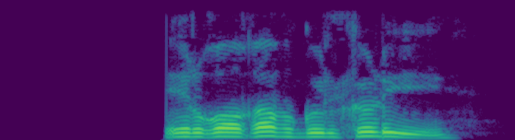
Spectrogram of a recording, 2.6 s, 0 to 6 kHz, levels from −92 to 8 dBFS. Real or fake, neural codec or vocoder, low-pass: real; none; 5.4 kHz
